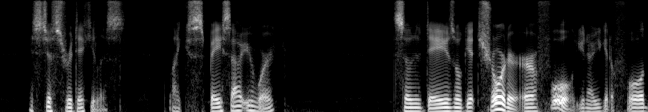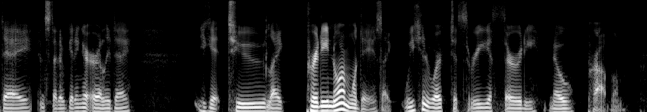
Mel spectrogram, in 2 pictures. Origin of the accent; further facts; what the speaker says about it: Philadelphia, Pennsylvania, United States; I'm from Philly. Like, I am Philly through and through, and I pull no punches.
